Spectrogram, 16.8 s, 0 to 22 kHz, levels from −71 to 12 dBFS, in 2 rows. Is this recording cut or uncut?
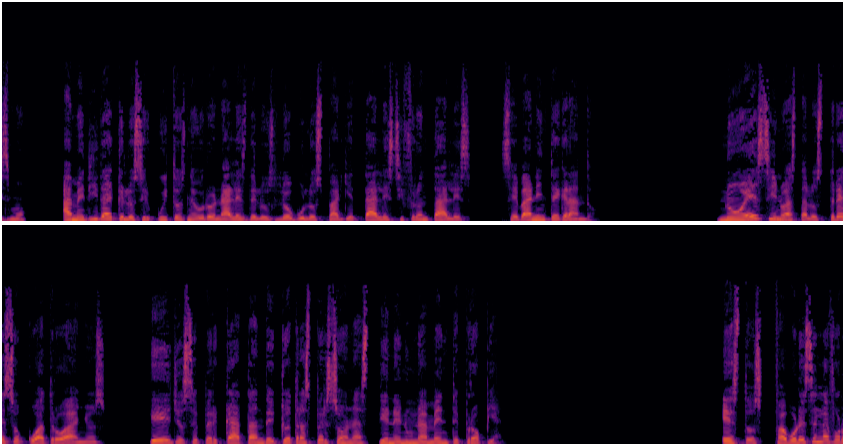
cut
